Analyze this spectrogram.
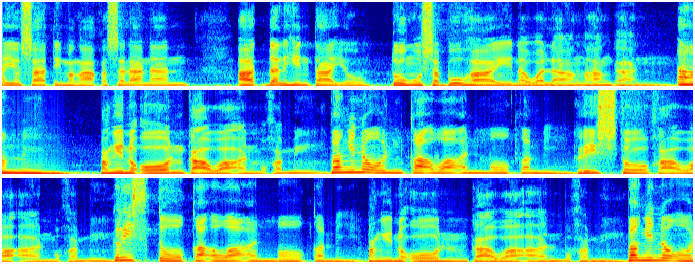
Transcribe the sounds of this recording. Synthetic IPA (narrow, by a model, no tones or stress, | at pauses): ajo̞sɐʔaːt̪ɪŋmɐŋakɐsɐlaːnɐn | ʔɐt̪̚d̪ɐlɦɪnt̪aːjo̞t̪uːŋosɐbuːɦajnɐwɐlaŋhɐŋɡa̰nʔamin | pɐŋɪnoʔo̞nkɐʔɐwaːʔɐnmo̞kɐmipɐŋɪnoʔonkɐʔɐwaːʔɐnmokɐmikɾist̪o̞kɐʔɐwaːʔɐnmokɐmikɾist̪okɐʔɐwaːʔɐnmokɐmipɐŋɪno̞ʔo̞nkɐʔɐwaːʔɐnmo̞kɐ̰mipɐŋɪnoʔo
